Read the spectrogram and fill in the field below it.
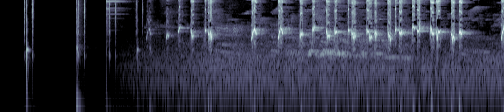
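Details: Yellow-vented bulbul in continuous ropel song, used as a lure to stimulate other birds: scattered sharp clicks build into a fast series of short whistled notes slurring around the same pitch, over a low rumbling background.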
